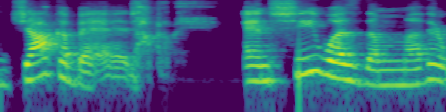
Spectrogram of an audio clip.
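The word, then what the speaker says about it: Jochebed: the actual pronunciation so the way that you pronounce this name is Jacques Abed and she was the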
